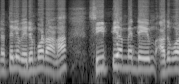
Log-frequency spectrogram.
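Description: Speech only: a man speaking Malayalam in a news report, with a brief pause about halfway.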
